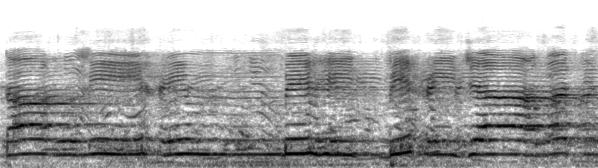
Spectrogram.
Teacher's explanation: میم ساکن کے بعد با آئے تو غنہ کے ساتھ اخفا ہوگا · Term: اخفاء شفوی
